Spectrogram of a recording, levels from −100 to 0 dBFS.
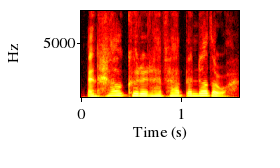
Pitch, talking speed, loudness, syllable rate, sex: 145 Hz, 265 wpm, -16 LUFS, 8.3 syllables/s, male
